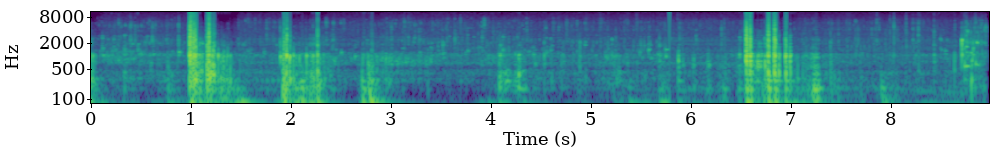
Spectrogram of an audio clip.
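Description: Underwater water noise on a speargun-mounted camera as a freediver moves just below the surface: sloshing and bubbling in several sudden loud bursts, about one, two and three seconds in and again around six and a half to seven seconds, over a low steady rumble.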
